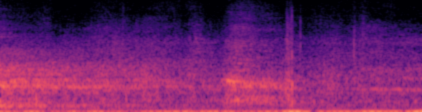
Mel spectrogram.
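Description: A man clears his throat once, about a second in, against low room noise.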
